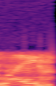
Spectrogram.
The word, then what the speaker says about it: Leif: First name's Leif, but it's spelled Lima Echo India Fox, has an A sound to it.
